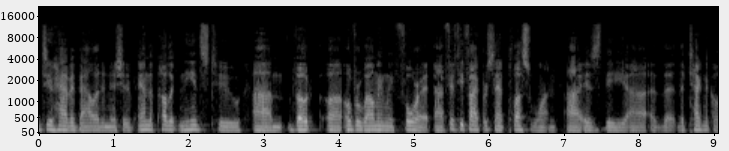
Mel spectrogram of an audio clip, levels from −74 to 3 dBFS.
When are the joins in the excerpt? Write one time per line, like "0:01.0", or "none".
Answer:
0:02.8
0:07.0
